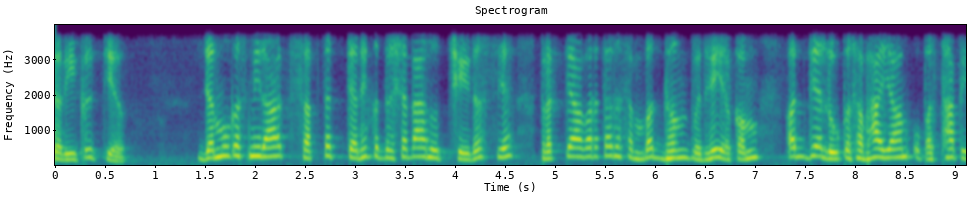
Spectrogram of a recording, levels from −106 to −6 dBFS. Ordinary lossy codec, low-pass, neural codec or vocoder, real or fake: none; 3.6 kHz; codec, 16 kHz, 0.8 kbps, ZipCodec; fake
